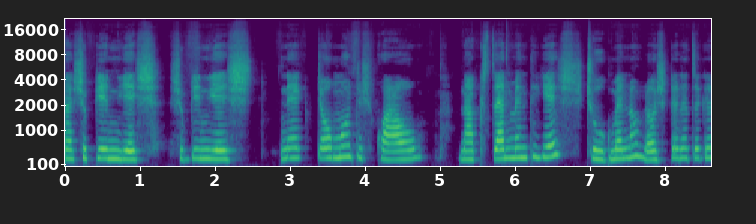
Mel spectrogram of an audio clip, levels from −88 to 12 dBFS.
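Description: A speech recording with no technical faults to report. Nothing in it calls for a time or a cause.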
